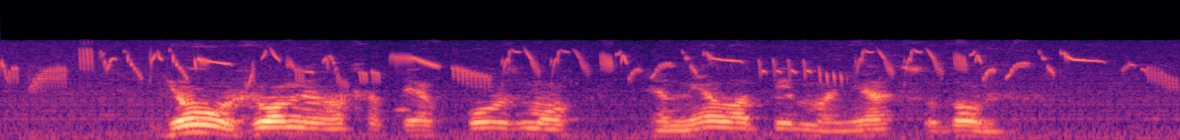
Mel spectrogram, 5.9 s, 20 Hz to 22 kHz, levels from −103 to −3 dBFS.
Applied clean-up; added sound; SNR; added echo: none; Bird vocalization, bird call, bird song; 16 dB; none.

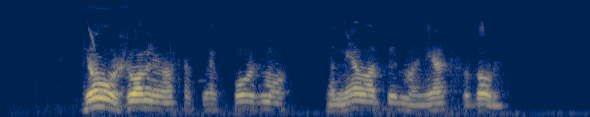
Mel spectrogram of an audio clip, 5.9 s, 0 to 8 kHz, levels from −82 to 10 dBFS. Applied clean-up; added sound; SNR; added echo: neural mask model DeepFilterNet 3.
